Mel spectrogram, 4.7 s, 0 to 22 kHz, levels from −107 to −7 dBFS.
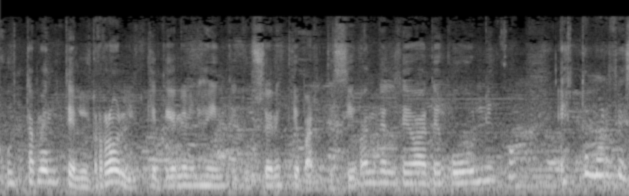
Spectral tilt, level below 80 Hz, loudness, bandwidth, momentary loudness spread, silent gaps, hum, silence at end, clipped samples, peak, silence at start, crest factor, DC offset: -6 dB/octave; -50 dBFS; -28 LUFS; 16 kHz; 6 LU; none; none; 0 s; under 0.1%; -10 dBFS; 0 s; 16 dB; under 0.1%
